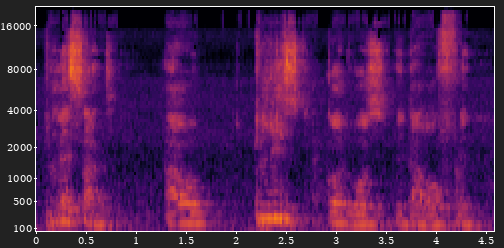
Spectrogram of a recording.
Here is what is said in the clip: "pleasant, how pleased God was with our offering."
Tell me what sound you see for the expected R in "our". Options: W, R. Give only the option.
W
